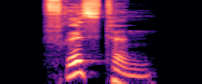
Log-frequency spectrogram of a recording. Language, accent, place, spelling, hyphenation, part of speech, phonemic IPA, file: German, Germany, Berlin, fristen, fris‧ten, verb, /ˈfʁɪstn̩/, De-fristen.ogg
- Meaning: to keep alive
